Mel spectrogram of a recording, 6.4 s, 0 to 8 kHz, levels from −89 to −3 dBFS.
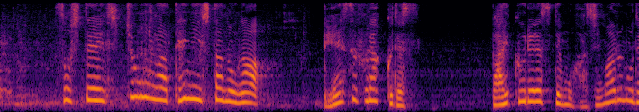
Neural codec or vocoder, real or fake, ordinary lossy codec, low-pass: vocoder, 22.05 kHz, 80 mel bands, HiFi-GAN; fake; none; 7.2 kHz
